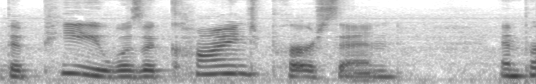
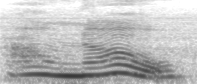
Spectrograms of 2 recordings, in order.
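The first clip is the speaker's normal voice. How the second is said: ordinary delivery, nothing marked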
